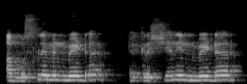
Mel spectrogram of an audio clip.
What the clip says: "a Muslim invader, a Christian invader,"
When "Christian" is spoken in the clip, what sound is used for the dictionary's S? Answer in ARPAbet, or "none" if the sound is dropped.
SH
